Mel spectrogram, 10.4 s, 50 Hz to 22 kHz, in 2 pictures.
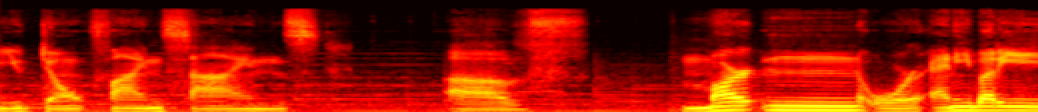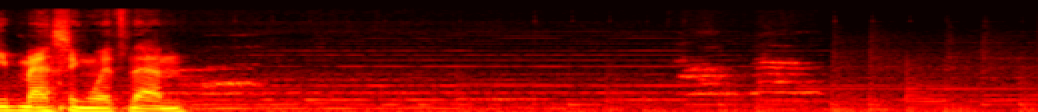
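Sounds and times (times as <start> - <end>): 
speech: 0.0 - 6.2
cat meowing: 5.9 - 6.7, 8.5 - 9.4.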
